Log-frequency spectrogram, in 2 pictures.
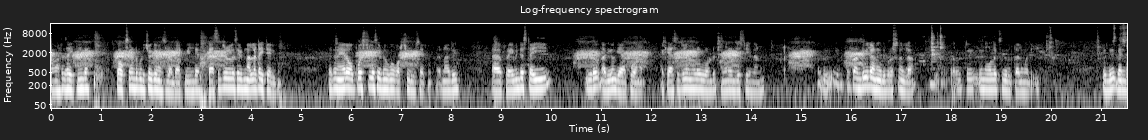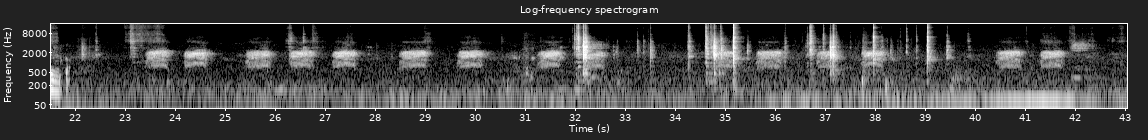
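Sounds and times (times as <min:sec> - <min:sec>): crow cawing: 0:00.1 - 0:03.7, 0:05.1 - 0:07.5, 0:10.4 - 0:14.0, 0:14.6 - 0:16.6, 0:23.4 - 0:32.9, 0:34.2 - 0:38.5, 0:40.4 - 0:42.2
clicks and knocks on bicycle wheel: 0:31.7 - 0:40.0.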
